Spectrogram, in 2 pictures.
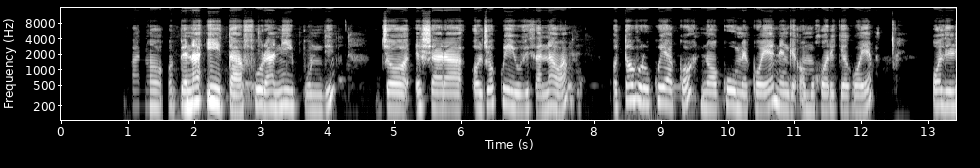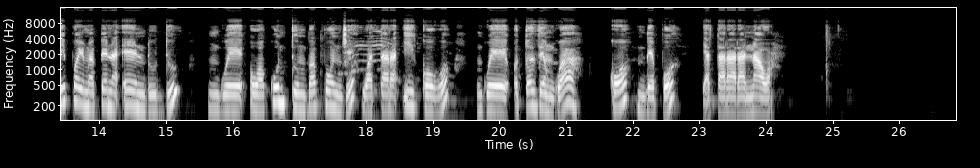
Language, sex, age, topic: Oshiwambo, female, 25-35, agriculture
